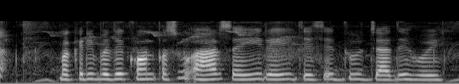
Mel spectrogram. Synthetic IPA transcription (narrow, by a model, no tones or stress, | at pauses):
bəkɾibəd̪ekɔːnpəsuʔaɦaɾsəɦiɾɐɦid͡ʒɛːsed̪uːd̪d͡ʒjaːd̪eɦoeː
